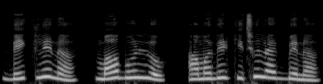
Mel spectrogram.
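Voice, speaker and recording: A woman's voice: sits high, moderate pace, warm tone, dry recording, studio quality, lightly acted. A woman voicing a kind, simple young goatherd boy in a cartoon, speaking earnestly. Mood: content. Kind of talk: cartoon dialogue.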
